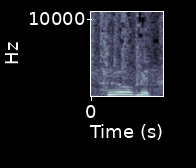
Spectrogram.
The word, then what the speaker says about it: cubit: Kejari terjauh kalian dinamakan 1q Beat ditulis satu cubit Tapi bacanya cubit bukan cubit-cubitan ya Nah dan sekitar 4.000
